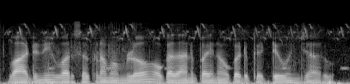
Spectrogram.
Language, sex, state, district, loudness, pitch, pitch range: Telugu, male, Telangana, Mahabubabad, -18 LUFS, 100 Hz, 95-105 Hz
